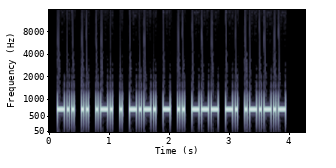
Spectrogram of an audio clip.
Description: Morse code, heard as a keyed tone, about 32 wpm, 700 Hz. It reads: DIRECTION.
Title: Sentences from Top 1000 Words - Review Part 5 - 30wpm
